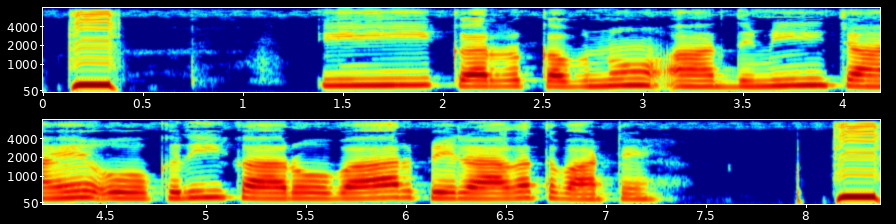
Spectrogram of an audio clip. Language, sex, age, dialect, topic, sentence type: Bhojpuri, female, 31-35, Northern, banking, statement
